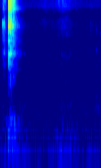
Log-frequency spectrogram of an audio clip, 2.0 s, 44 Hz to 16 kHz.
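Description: A 10-karat gold ring set down into the metal weighing tray of a digital pocket scale: one short, sharp metallic clink with a brief ring just after the start.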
